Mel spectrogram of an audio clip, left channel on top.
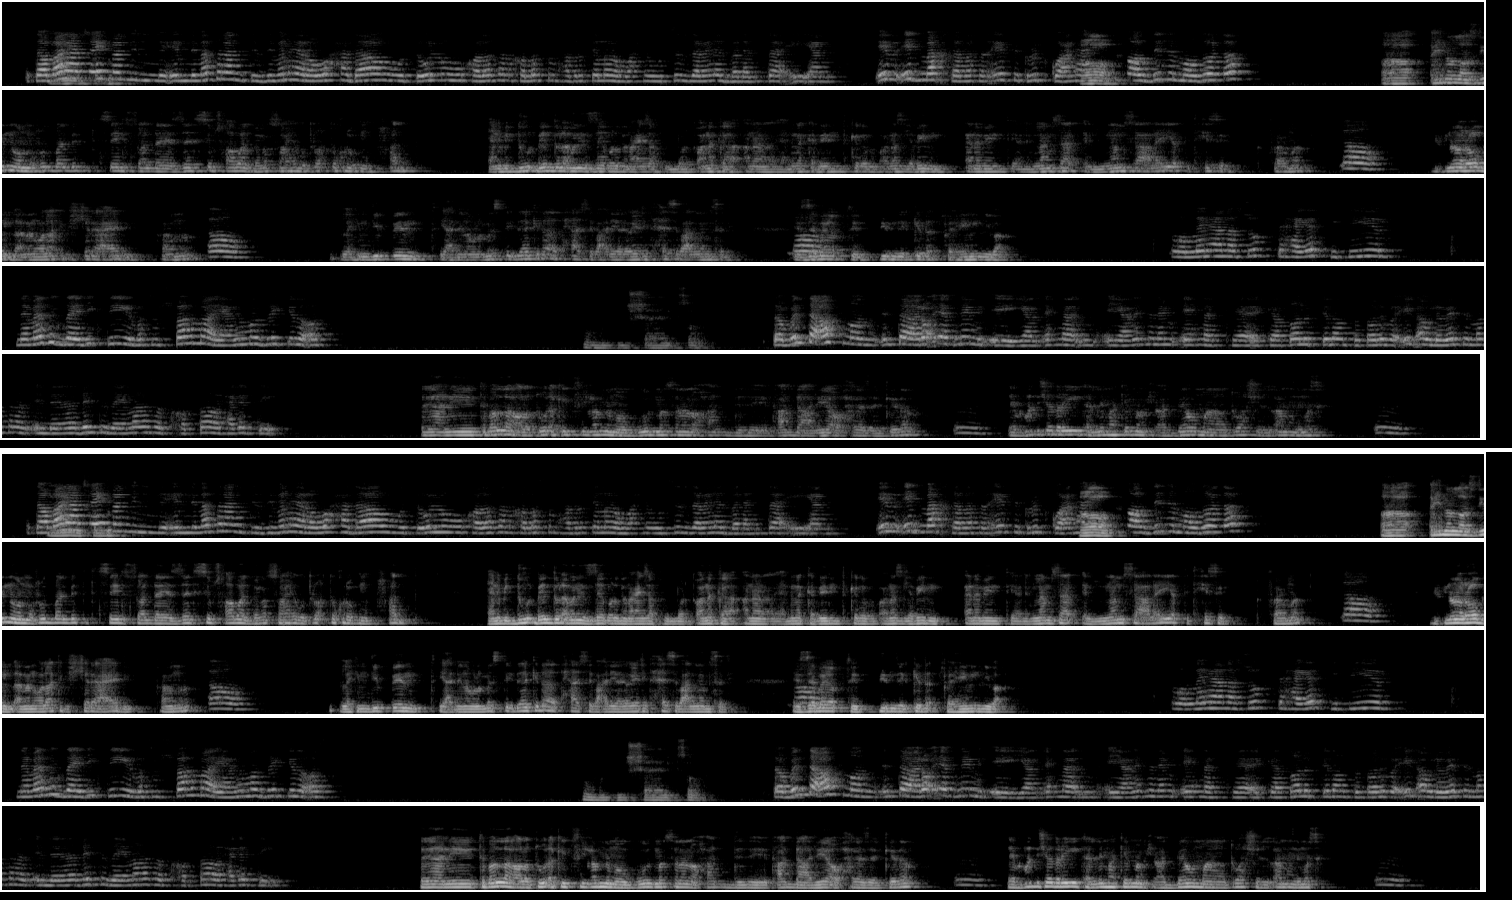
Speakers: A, on the left (about 45°); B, on the right (about 65°).
A: طب
B: خليني
A: انا
B: اتفضل
A: شايفة ان اللي, اللي مثلا زميلها يروحها ده وتقول له خلاص انا خلصت محاضرات يلا روحني وتسيب زمايلها البنات انت ايه يعني ايه ايه دماغها مثلا ايه فكرتكم عنها
B: اه
A: انتوا قاصدين الموضوع ده
B: آه احنا اللي قاصدين هو المفروض بقى البنت تتسأل السؤال ده هي ازاي تسيب اصحابها البنات صحيح وتروح تخرج مع حد يعني بيدوا بيدوا الامان ازاي برضه انا عايز افهم برضه انا ك انا يعني انا كبنت كده ببقى نازله بنت انا بنت يعني اللمسه اللمسه عليا بتتحسب فاهمه
A: اه
B: لكن انا راجل انا لو قلعت في الشارع عادي فاهمه
A: اه
B: لكن دي بنت يعني لو لمست ايديها كده هتحاسب عليها وهي تتحاسب على اللمسه دي
A: اه
B: ازاي بقى بت- بتنزل كده فهميني بقى
A: والله انا شفت حاجات كتير نماذج زي دي كتير بس مش فاهمة يعني هما ازاي كده اصلا
B: مم، مش عارف بصراحة
A: طب انت اصلا انت رأيك نعمل ايه يعني احنا يعني احنا نعمل ايه احنا ك... كطالب كده وانت طالبة ايه الاولويات مثلا اللي انا بنت زي ما مثلا تخطاها والحاجات دي
B: يعني تبلغ على طول اكيد في امن موجود مثلا لو حد اتعدى عليها او حاجه زي كده
A: امم
B: يعني محدش يقدر يجي يكلمها كلمه مش عاجباه وما تروحش للامن مثلا
A: امم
